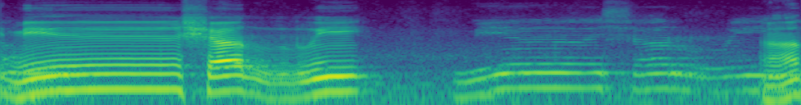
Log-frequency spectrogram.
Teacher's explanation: Huruf ro kasroh ya ditipiskan suaranya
